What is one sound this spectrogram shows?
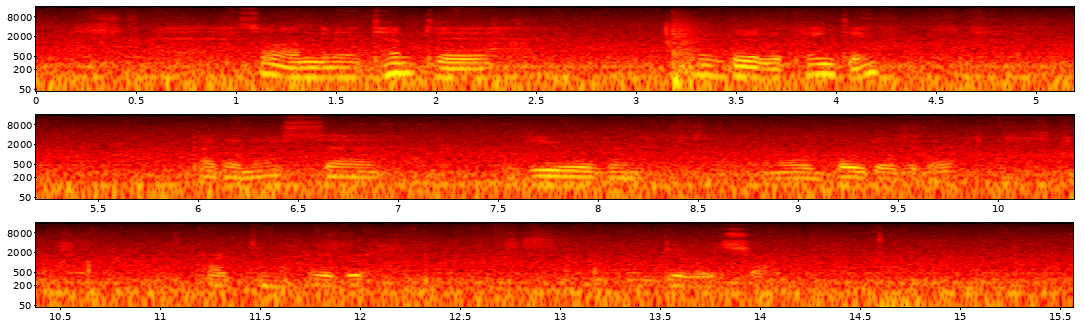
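An elderly man talks calmly and close by.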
